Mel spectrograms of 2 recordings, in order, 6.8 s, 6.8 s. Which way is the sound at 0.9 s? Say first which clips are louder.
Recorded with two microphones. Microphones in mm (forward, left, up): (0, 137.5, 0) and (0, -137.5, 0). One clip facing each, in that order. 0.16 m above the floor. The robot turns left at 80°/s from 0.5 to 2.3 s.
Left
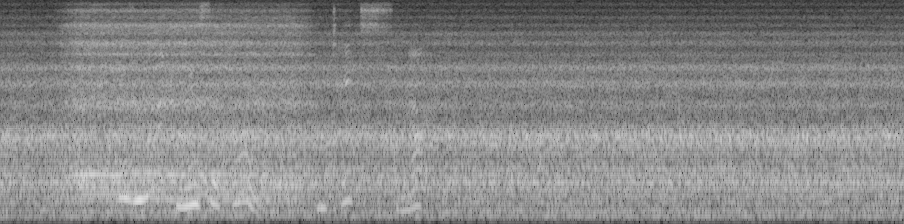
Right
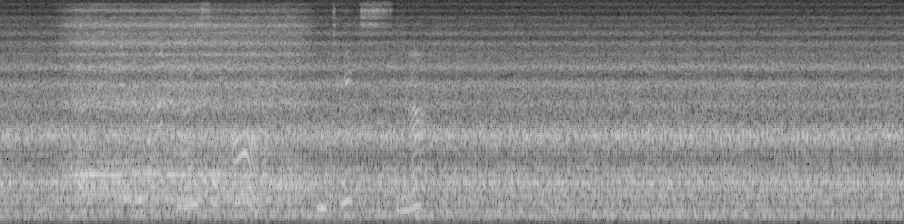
Left 3 dB; 95° left.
